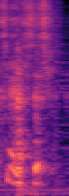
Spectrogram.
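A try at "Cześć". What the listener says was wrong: Ma perché fai così tanto la E?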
